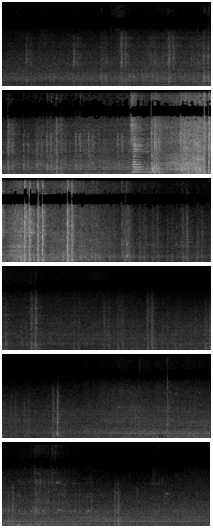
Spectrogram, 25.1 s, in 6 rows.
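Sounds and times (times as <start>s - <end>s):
train wheels clacking over rail joints: 0.4s - 18.1s, 20.0s - 23.7s
train horn blast: 6.7s - 7.6s.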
